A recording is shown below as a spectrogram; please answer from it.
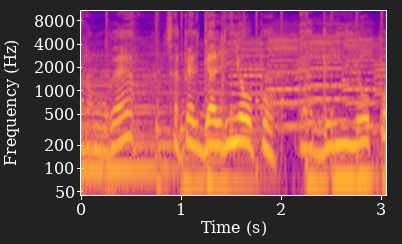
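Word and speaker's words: Gaglioppo: Galliopo, on prononce Galliopo.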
